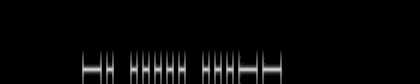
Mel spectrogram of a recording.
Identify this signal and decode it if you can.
Morse code, heard as a keyed tone, about 20 wpm, 700 Hz. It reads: N53
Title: Common Cut Numbers - 3-Digit 20wpm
